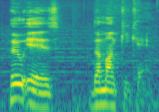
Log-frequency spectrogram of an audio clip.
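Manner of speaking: normal talking voice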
